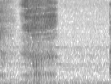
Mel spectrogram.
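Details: Snoring: one short, rough, fluttering breath noise over a low background hum, consistent with a snore.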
